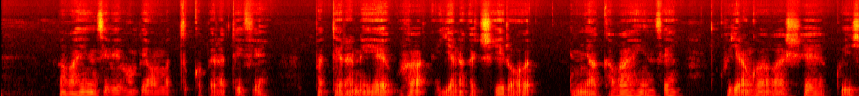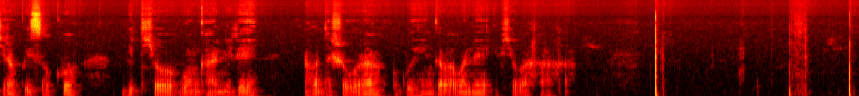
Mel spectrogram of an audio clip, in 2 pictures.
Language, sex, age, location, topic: Kinyarwanda, male, 50+, Kigali, health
